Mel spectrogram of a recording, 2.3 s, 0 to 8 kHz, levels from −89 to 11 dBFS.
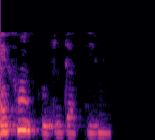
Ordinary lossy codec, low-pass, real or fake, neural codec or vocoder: AAC, 16 kbps; 7.2 kHz; real; none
